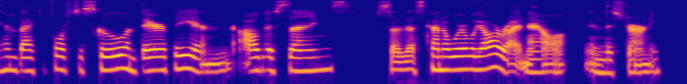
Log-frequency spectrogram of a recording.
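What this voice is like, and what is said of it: Southern American accent. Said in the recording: “an American accent ... with a Southern American accent”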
